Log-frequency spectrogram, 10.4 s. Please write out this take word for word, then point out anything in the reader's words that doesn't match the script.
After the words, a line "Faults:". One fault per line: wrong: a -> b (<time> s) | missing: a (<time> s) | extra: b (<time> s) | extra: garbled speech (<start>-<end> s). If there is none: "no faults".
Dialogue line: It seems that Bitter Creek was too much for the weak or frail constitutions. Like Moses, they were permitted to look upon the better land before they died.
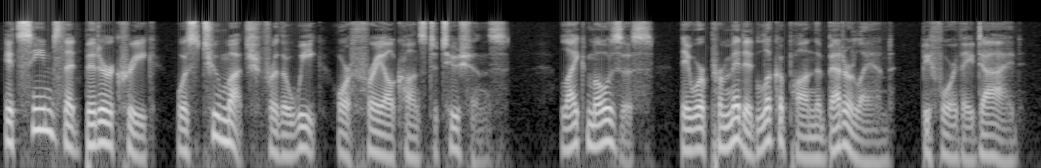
It seems that Bitter Creek was too much for the weak or frail constitutions. Like Moses, they were permitted look upon the better land before they died.
Faults:
missing: to (7.6 s)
